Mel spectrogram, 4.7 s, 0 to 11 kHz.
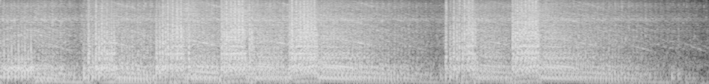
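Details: Triumph Bonneville SE twin (listed 2010, also called 2012), fuel-injected, about 4,518 miles: catches at once and answers quick throttle blips with a crisp, even bark that settles back cleanly; normal start and revving.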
